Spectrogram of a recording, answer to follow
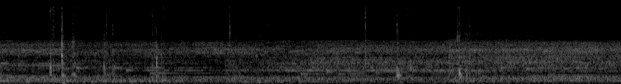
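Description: Faint handling sounds as the rubber firewall grommet is worked loose by hand: a few soft clicks and rubbing over a steady low hiss.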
